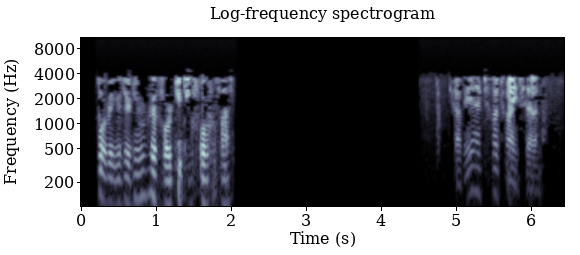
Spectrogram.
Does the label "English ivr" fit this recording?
No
